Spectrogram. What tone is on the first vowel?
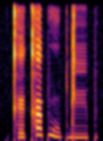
low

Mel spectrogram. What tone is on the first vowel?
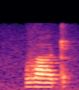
low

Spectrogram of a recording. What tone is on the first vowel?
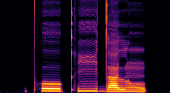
high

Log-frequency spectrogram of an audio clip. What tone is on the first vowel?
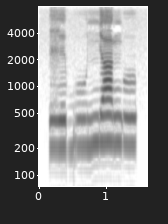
low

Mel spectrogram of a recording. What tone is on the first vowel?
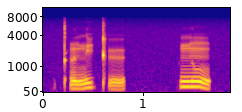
low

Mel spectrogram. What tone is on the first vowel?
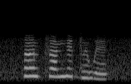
high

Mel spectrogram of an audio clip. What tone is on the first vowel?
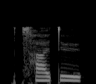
high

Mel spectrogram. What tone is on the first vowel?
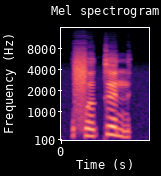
rising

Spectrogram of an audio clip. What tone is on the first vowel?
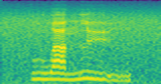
rising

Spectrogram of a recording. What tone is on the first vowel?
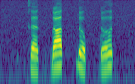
low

